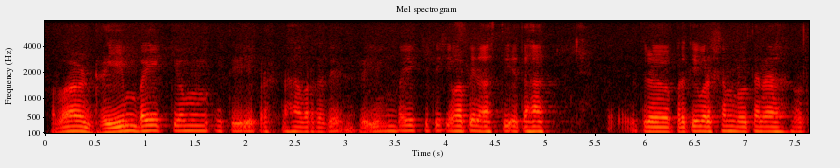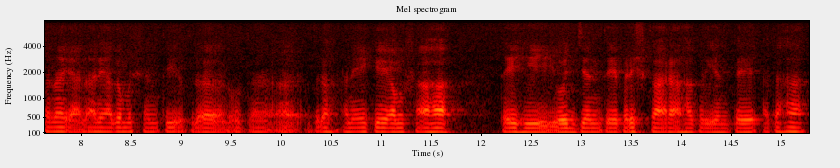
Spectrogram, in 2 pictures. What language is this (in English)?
Sanskrit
